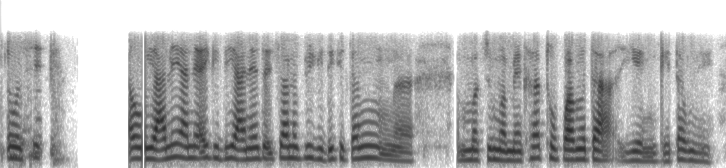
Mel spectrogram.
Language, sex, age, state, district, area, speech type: Manipuri, female, 45-60, Manipur, Kangpokpi, urban, conversation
